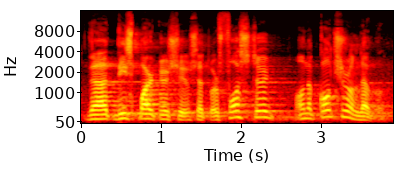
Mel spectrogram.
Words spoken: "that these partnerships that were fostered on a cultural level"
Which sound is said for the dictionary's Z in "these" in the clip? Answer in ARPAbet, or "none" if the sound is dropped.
S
